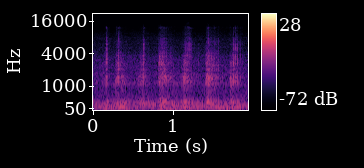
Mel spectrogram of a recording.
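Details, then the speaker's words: Losi 5ive-T 2.0 rear differential turned by hand after a thin shim/spacer was added behind the bearing to cure grinding: light, regular clicking about three times a second, gears meshing smoothly with no grinding; normal mesh. "so with the simple spacer right there very thin spacer that solved the problem so look at that okay"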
